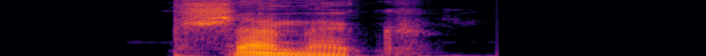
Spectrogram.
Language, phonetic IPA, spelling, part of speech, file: Polish, [ˈpʃɛ̃mɛk], Przemek, noun, Pl-Przemek.ogg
